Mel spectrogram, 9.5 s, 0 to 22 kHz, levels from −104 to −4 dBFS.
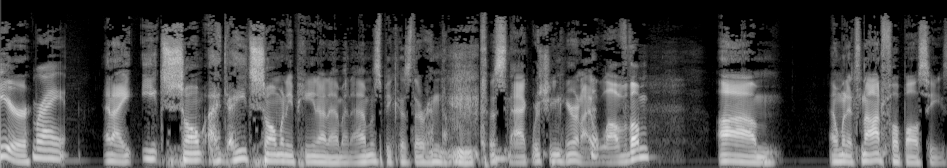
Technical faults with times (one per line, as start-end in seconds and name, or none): none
